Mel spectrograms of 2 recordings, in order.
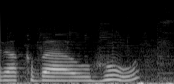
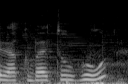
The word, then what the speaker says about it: رقبته: sound in the end, of course I'm going to pronounce the تي مربوطة because I can't say رقبه. That's why we say رقبته.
